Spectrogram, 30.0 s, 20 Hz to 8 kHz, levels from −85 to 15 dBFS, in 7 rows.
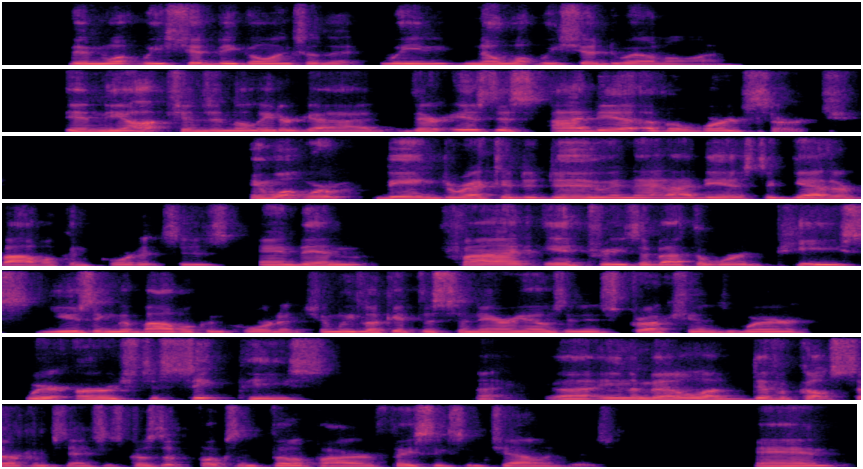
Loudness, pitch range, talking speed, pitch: -28 LUFS, 115-140 Hz, 180 wpm, 125 Hz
